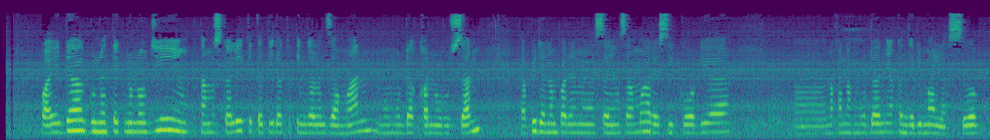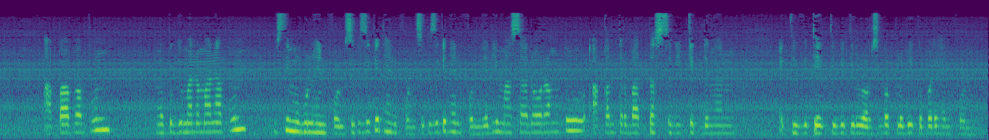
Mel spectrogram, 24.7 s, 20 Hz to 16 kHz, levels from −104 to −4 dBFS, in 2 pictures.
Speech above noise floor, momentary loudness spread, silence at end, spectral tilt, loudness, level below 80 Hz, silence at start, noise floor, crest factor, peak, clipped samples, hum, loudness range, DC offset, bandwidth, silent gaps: 20 dB; 16 LU; 0 s; -4.5 dB/octave; -26 LUFS; -74 dBFS; 0.1 s; -46 dBFS; 20 dB; -6 dBFS; under 0.1%; none; 4 LU; under 0.1%; 11.5 kHz; none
